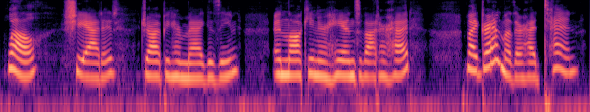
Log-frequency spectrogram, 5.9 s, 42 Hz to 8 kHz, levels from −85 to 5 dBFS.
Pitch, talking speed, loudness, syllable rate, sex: 245 Hz, 175 wpm, -17 LUFS, 5.8 syllables/s, female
